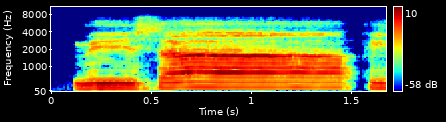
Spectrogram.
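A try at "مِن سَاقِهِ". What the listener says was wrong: Oh, mie-nya demat nggak mie-nya? Kalau tadi dibacanya saya dengar misakihi, mie-nya hilang.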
